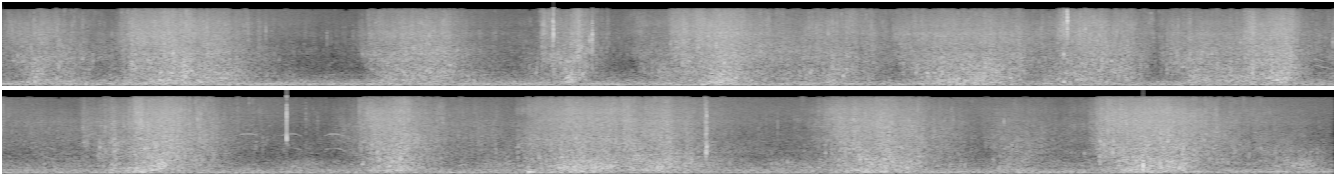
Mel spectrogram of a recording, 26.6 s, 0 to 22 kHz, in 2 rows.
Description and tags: Small waves hitting the rocky coast of Seattle's Alki Beach Park. There are a couple of kids throwing rocks into the shallow water. Recorded with a Rode NTG-2.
